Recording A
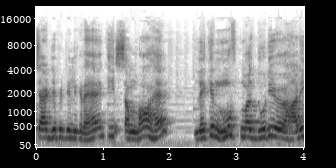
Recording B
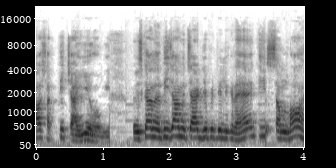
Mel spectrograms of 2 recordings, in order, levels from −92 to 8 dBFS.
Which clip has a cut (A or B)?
B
